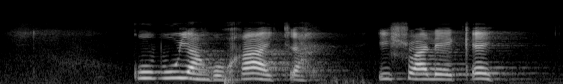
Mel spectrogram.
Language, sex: Xhosa, female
